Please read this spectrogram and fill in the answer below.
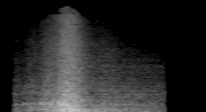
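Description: Cartoon whoosh sound effect: a single swish that swells to a peak a little over half a second in and fades away before the end.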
